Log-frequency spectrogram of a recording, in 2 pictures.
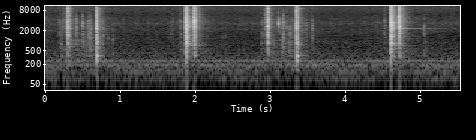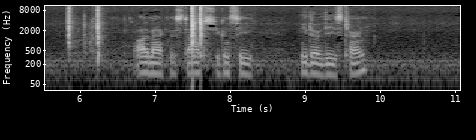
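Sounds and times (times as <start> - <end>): cassette transport clicking: 0.2 - 0.9, 1.8 - 2.2, 2.9 - 3.6, 4.5 - 4.9, 5.8 - 6.4, 7.4 - 7.8.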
